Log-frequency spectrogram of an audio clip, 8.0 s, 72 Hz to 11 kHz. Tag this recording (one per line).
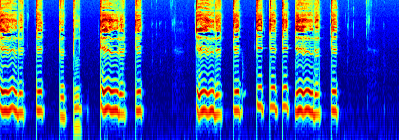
120bpm
Dare-19
beatbox
lead
loop
vocal-synth
vox-synth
